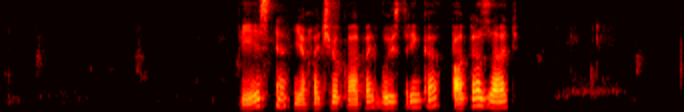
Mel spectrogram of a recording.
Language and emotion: Russian, positive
